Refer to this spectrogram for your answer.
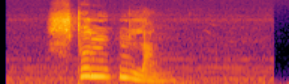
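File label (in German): "stundenlang", German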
